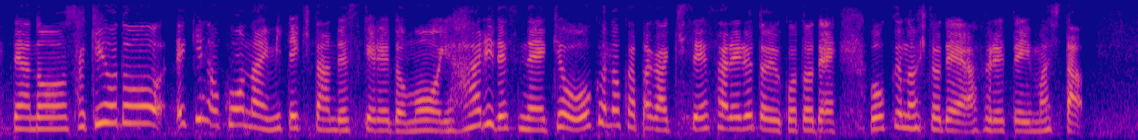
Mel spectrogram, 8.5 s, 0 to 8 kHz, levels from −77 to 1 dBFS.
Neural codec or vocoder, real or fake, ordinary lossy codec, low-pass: vocoder, 44.1 kHz, 128 mel bands, Pupu-Vocoder; fake; Opus, 16 kbps; 7.2 kHz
